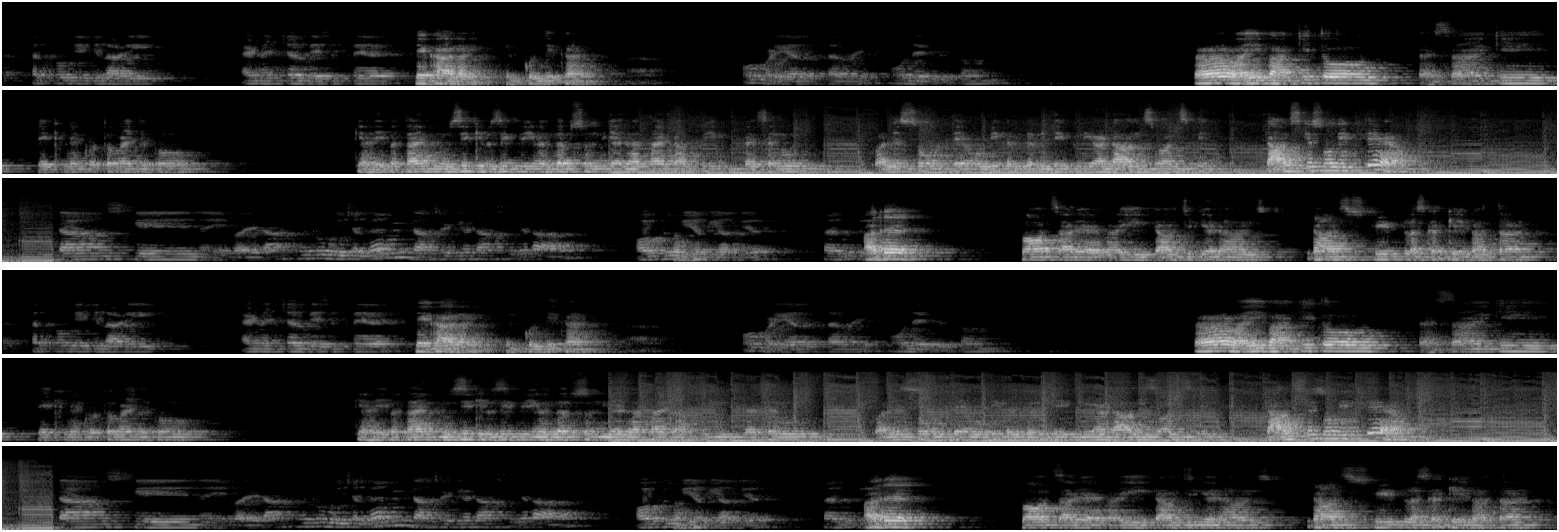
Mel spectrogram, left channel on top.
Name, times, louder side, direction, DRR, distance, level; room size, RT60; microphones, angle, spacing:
voice 1, 0.3-1.5 2.4-3.8 6.2-6.4 7.4-9.9 31.5-36.8 37.4-38.7 39.3-40.0 40.3-40.4, left 1 dB, 5° right, 0 dB, 7.8 m, -37 dB
voice 2, 4.1-5.9 11.9-13.8 14.2-15.5 15.9-17.4 19.1-23.7 24.3-27.7 28.2-29.6 37.8-37.9 39.7-40.2 41.3-43.7 44.1-46.3, left 1 dB, 90° left, 1 dB, 6.5 m, -22 dB
sound 1, 21.6-31.6, right 2 dB, 50° right, 0.8 m, -30 dB
27.5 x 12.0 x 8.4 m, 0.86 s
head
